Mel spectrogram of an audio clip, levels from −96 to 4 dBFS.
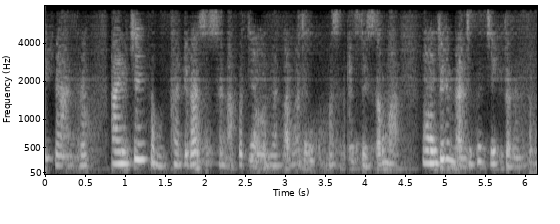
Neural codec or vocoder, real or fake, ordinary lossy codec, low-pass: codec, 44.1 kHz, 0.9 kbps, DAC; fake; none; 7.2 kHz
